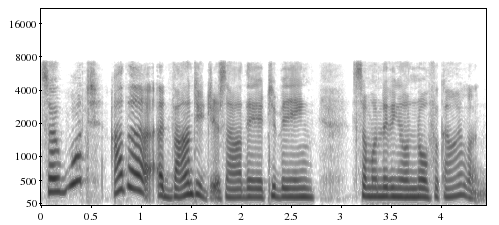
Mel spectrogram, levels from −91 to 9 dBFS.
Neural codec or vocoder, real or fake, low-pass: codec, 16 kHz, 4 kbps, FreqCodec, larger model; fake; 7.2 kHz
